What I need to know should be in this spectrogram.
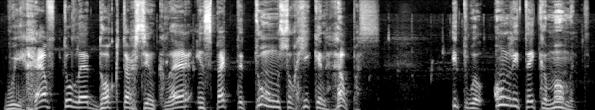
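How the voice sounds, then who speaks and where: A man's voice: fairly high pitch, very animated, vocal fry, slightly rough, exaggerated voice. A man playing Doctor Victor Raznovich, silky villain. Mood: condescending. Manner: silky, menacing, drawn-out delivery. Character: scheming foreign male villain doctor, smooth and manipulative. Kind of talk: old-time radio drama acting.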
